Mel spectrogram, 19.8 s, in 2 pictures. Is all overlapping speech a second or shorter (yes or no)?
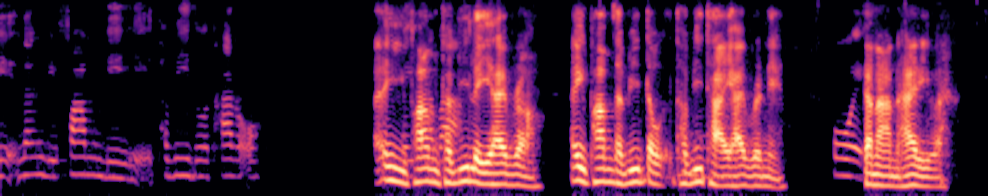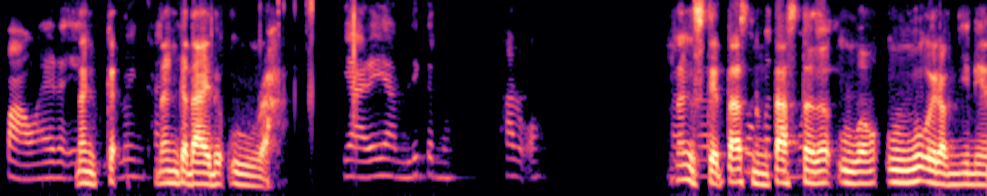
no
